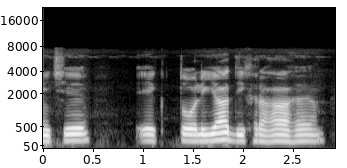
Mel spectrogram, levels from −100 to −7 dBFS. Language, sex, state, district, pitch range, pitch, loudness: Hindi, male, Jharkhand, Deoghar, 140-150 Hz, 145 Hz, -18 LUFS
